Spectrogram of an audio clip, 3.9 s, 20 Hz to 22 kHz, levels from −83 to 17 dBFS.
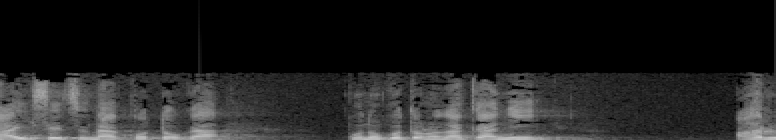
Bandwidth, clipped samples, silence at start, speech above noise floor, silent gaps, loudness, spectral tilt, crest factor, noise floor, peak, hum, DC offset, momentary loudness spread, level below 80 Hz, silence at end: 11 kHz; under 0.1%; 0 s; 41 dB; none; -14 LUFS; -4 dB/octave; 14 dB; -54 dBFS; 0 dBFS; none; under 0.1%; 10 LU; -42 dBFS; 0 s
